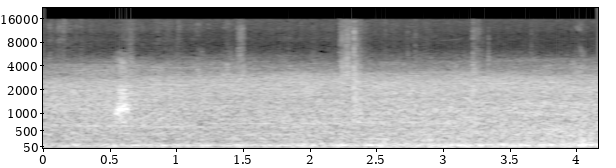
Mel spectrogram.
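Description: Distant jet aircraft engines running, a steady rush with a low rumble underneath that grows a little louder over the last couple of seconds. A brief high squeak sounds about half a second in.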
